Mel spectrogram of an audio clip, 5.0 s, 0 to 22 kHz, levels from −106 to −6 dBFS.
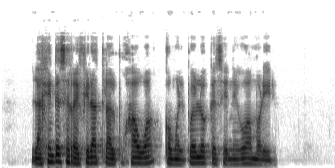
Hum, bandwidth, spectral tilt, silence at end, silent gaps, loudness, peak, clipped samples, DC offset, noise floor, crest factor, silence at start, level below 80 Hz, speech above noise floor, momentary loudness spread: none; 9.4 kHz; -6 dB/octave; 0.95 s; none; -17 LUFS; -2 dBFS; under 0.1%; under 0.1%; -80 dBFS; 16 dB; 0.5 s; -58 dBFS; 63 dB; 7 LU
